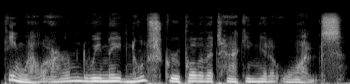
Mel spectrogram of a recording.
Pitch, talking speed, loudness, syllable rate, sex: 135 Hz, 205 wpm, -14 LUFS, 4.8 syllables/s, male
